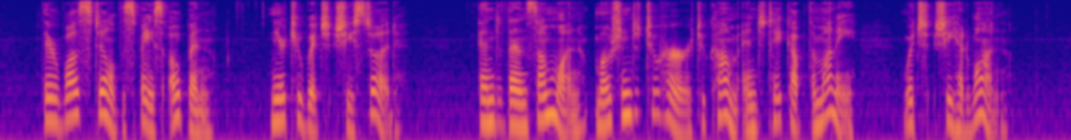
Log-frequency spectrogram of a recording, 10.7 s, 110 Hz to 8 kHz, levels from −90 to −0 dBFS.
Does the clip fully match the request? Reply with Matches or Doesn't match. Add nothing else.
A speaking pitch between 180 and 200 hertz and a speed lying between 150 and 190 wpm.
Matches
